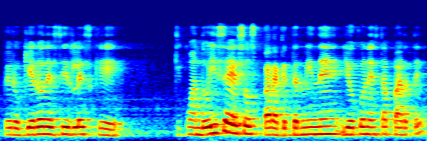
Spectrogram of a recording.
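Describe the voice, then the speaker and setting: A woman's voice: fairly low pitch, dark tone. A woman gives a spiritual recovery testimony. She talks straight to her listeners and repeats her words for emphasis. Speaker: speaker giving a recovery testimony. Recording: echoey, dull lo-fi sound.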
